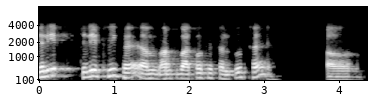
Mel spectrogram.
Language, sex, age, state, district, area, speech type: Hindi, male, 30-45, Uttar Pradesh, Azamgarh, rural, conversation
